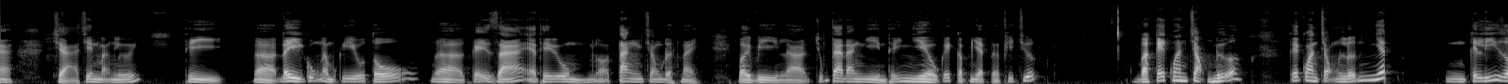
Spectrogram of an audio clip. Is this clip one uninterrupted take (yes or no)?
no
